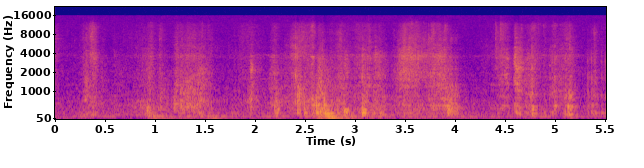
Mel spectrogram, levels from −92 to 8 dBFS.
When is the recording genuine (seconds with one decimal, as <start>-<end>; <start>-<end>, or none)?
0.0-5.5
